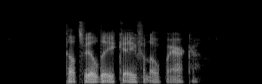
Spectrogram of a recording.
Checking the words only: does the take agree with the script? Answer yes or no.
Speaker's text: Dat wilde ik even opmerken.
yes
